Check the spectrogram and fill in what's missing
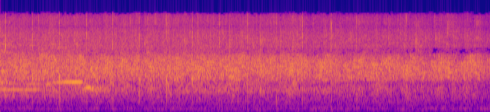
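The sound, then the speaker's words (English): A crowd applauds a man for running for office in the district, a steady, dense wash of many hands clapping at a sustained, fairly loud level throughout, with no voices standing out above it. “So you should give him a round of applause for running in this side of the district.”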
